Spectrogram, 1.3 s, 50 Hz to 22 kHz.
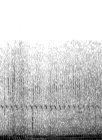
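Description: A Land Rover Defender Works V8 70th Edition accelerating in The Crew 2 video game, a steady loud engine drone with rising harmonic tones, continuous and close with no talk.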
